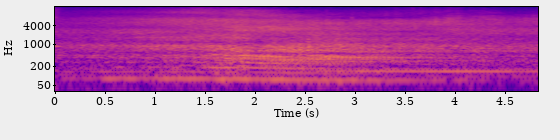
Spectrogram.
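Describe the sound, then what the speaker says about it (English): A loud car on a Toronto city street at night, passing close with a steady engine roar and road rumble that swells in the middle and eases off, no talk over it. "Oh, a loud car."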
